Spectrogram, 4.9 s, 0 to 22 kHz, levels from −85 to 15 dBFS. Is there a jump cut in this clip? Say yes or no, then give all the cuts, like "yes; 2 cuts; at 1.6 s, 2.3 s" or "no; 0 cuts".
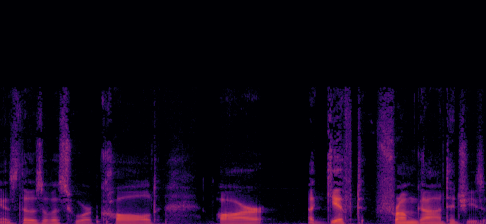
no; 0 cuts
